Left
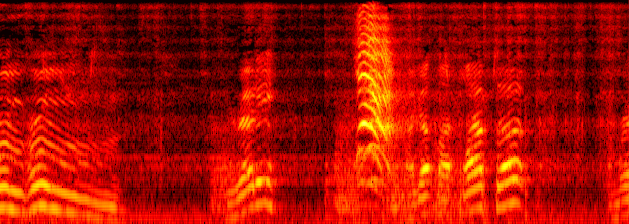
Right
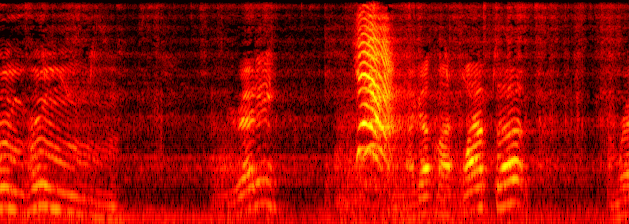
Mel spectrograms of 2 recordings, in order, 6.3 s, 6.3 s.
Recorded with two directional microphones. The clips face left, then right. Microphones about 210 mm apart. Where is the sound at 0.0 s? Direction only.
60° left (ahead or behind).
